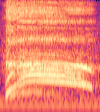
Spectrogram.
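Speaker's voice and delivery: sudden high yelp then a sharp gasp; startled shriek and gasp. Real, not acted. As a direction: jump scare shriek. Startled by scary face.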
